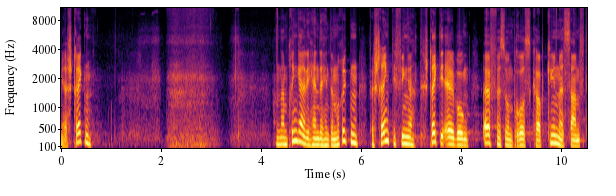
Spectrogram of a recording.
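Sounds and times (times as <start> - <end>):
speech: 0.0 - 0.8, 4.3 - 10.5
breathing through the nose during a yoga pose: 1.2 - 4.2.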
